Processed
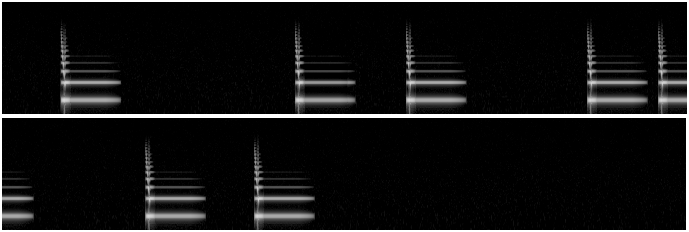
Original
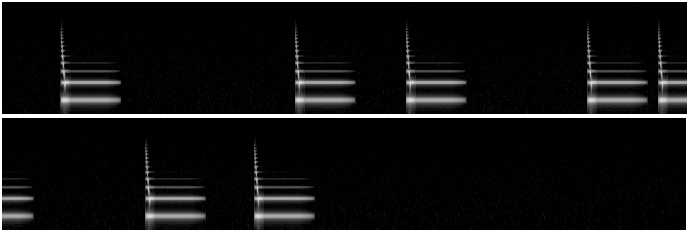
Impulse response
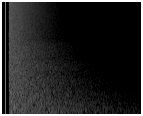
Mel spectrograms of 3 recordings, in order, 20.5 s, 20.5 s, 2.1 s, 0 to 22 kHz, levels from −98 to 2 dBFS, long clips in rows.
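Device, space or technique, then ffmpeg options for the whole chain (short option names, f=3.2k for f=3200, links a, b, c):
one-band saturation: -filter_complex "[0:a]acrossover=split=290|2000[a][b][c];[b]asoftclip=type=tanh:threshold=-13dB[d];[a][d][c]amix=inputs=3:normalize=0,asplit=3[e][f][g];[e]afade=t=out:st=4.5:d=0.02[h];[f]equalizer=f=1.1k:w=0.51:g=-7,afade=t=in:st=4.5:d=0.02,afade=t=out:st=5.18:d=0.02[i];[g]afade=t=in:st=5.18:d=0.02[j];[h][i][j]amix=inputs=3:normalize=0"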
